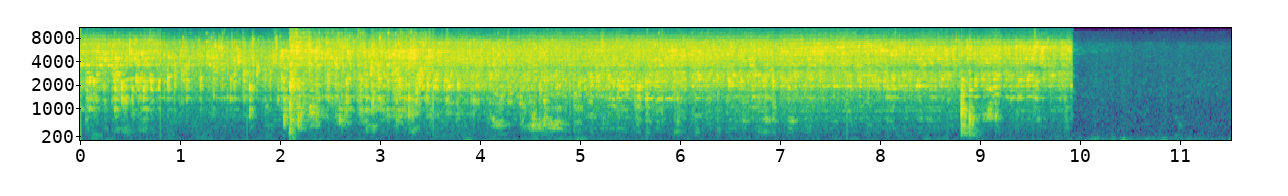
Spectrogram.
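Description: Chicken pieces frying in hot oil in an aluminium pot: a steady sizzle with fine crackling, and a sharp knock about two seconds in. The sizzle cuts off abruptly near the end, leaving near silence.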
